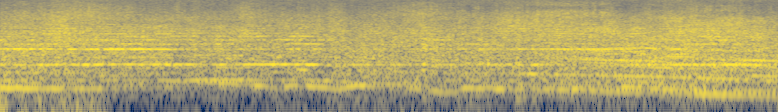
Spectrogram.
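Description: Race car engine screaming at high revs through the kink at Road America during a retro series race, a steady sustained whine with shifting pitch, loud and continuous with no talk over it.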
